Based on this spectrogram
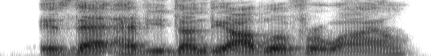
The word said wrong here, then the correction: Diabolo: So it's Diabolo. – Yeah, I was saying it wrong.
